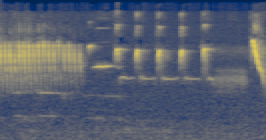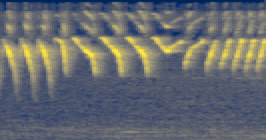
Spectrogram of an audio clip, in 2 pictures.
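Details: Mushti canary song meant to prepare females for mating: a buzzy rolled trill, a short run of clipped staccato notes, then a lively series of deep V-shaped whistled sweeps.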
